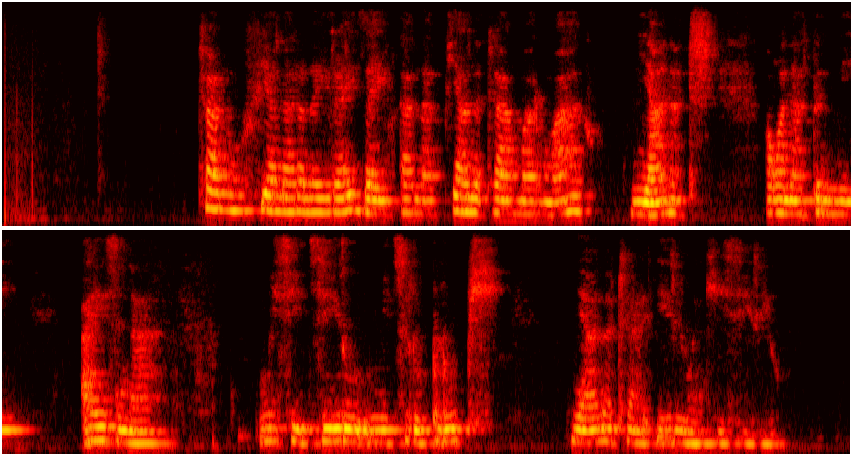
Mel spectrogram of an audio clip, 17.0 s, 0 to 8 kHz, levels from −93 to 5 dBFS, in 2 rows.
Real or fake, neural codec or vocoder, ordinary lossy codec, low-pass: real; none; Opus, 24 kbps; 7.2 kHz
